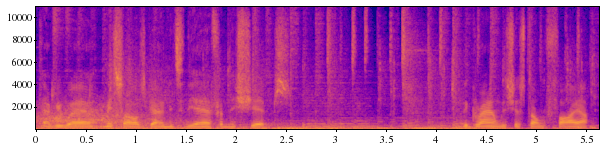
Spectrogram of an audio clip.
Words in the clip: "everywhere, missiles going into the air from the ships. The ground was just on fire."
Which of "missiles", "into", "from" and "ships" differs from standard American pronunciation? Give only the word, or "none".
none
